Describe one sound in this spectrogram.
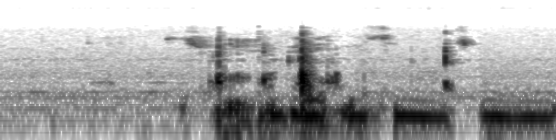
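Something plastic rustles and knocks as it is handled close by.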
